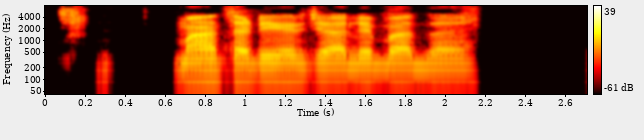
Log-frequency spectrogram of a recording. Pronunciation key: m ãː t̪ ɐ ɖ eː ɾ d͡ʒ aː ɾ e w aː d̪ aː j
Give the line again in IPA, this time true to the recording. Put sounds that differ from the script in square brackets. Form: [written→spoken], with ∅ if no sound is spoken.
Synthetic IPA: m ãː t̪ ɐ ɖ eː ɾ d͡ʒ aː [ɾ→l] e [w→b] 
